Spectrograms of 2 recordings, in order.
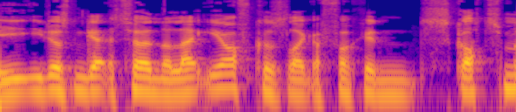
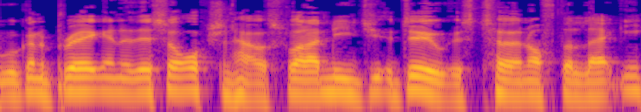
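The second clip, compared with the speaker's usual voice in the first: usual speaking voice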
